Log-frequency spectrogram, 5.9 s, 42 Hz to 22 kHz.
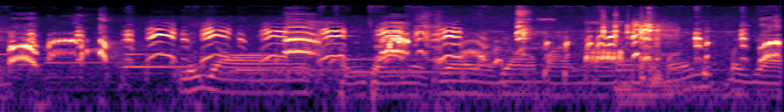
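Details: Layered calls of migratory birds (trích ré, quốc biển, mốc) used as lures for night net trapping in March and August 2024: dense overlapping arched, nasal notes and rising squeals, repeated in quick bursts with a faint steady tone underneath.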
